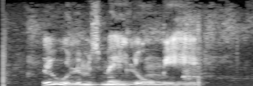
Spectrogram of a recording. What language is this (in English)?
Kabyle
